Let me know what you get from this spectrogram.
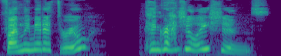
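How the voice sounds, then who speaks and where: Woman acting a high-pitched mischievous prankster friend. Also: animated, normal speed, a little mellow. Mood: bubbly. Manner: gleefully teasing. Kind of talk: audio drama acting.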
